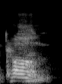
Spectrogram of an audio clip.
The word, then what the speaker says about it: calm: letricas y muchas veces, como en calm, que no se pronuncia la L.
